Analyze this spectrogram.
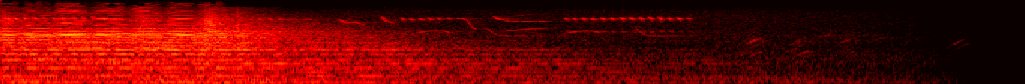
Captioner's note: birds chirping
